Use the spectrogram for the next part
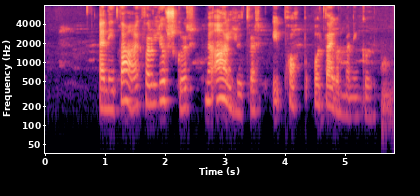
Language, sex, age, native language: Icelandic, female, 30-39, Icelandic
